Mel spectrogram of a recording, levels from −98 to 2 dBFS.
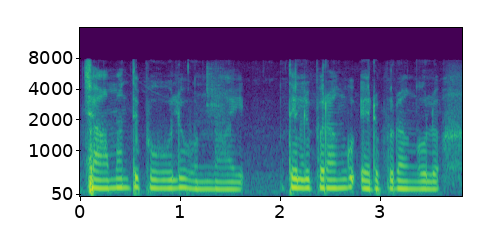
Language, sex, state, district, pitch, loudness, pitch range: Telugu, female, Telangana, Mahabubabad, 180 Hz, -19 LUFS, 160-190 Hz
